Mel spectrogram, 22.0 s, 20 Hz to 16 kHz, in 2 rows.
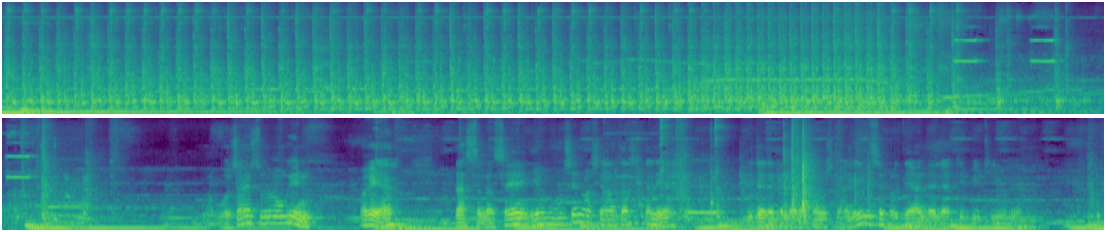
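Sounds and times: embroidery machine stitching: 0:00.0 - 0:10.8.

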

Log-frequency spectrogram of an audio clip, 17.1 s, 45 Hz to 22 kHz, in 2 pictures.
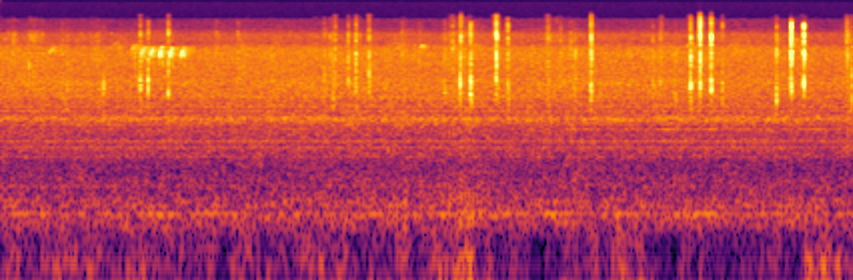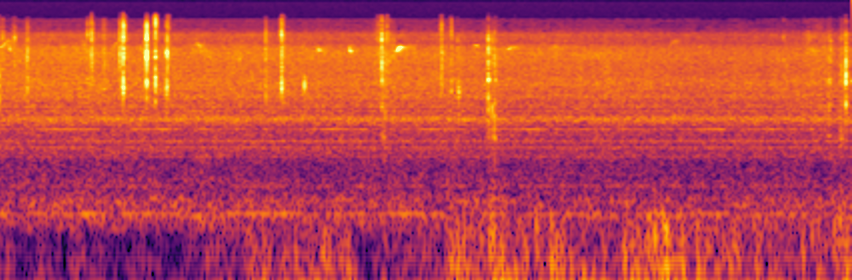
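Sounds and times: steady low hum: 0:00.0 - 0:17.0
bird pecking at food: 0:00.6 - 0:01.8, 0:03.2 - 0:03.8, 0:04.4 - 0:10.3, 0:11.1 - 0:11.7.

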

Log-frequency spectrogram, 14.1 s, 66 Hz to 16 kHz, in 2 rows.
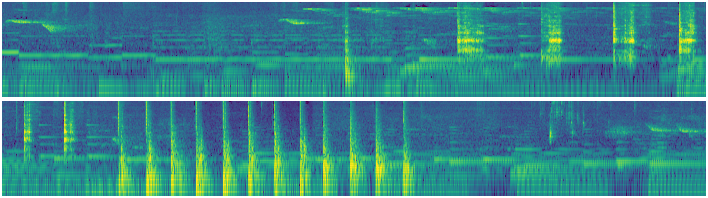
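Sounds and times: background music: 0:00.0 - 0:14.0
wooden pestle pounding in mortar: 0:05.4 - 0:11.2.

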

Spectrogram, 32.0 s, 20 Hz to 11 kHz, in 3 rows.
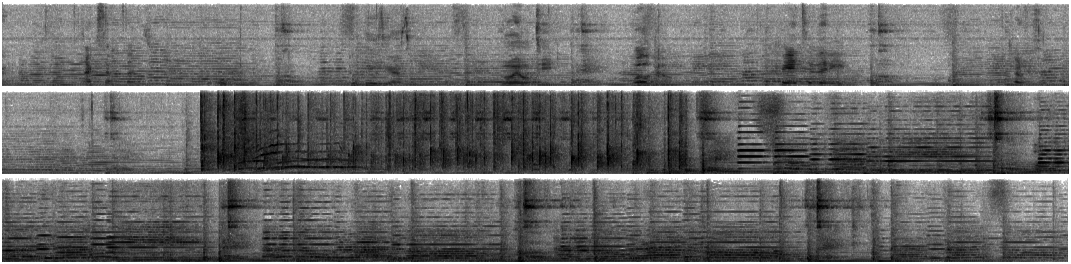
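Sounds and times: melodic music: 0:12.7 - 0:29.0.

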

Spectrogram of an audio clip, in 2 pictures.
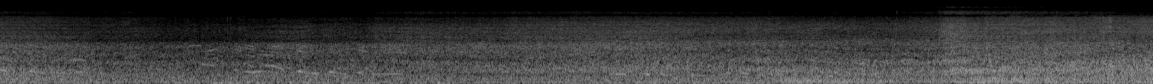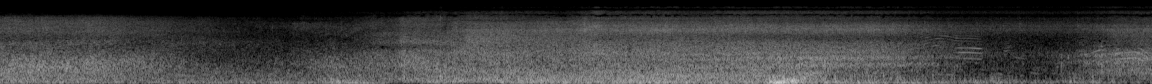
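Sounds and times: surf washing onto beach: 0:00.0 - 0:23.0
wind buffeting microphone: 0:14.3 - 0:23.0.

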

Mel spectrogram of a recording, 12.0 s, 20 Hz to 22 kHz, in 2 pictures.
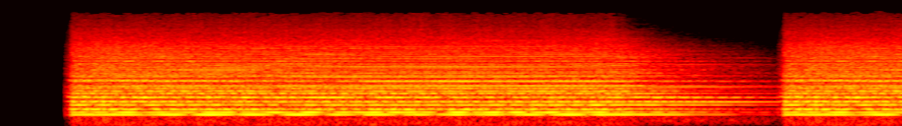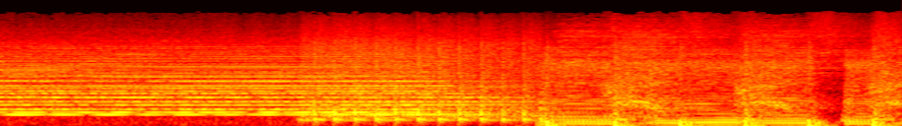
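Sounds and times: hockey goal horn blast: 0:00.4 - 0:09.8.

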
